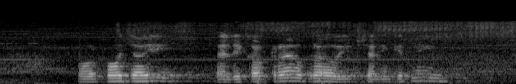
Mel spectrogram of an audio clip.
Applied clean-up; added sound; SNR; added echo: none; Engine; 15 dB; reverberation time 1.5 s.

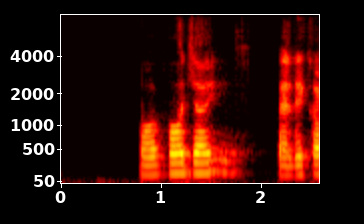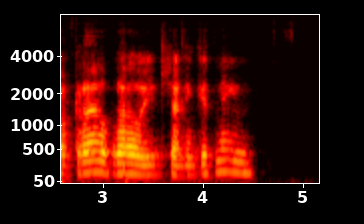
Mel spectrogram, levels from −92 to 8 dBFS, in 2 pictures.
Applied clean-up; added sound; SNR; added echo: neural mask model DeepFilterNet 3.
